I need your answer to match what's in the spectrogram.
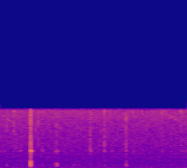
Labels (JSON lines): {"label": "ambient", "recorder": "HydroMoth"}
